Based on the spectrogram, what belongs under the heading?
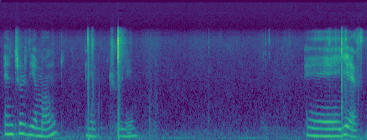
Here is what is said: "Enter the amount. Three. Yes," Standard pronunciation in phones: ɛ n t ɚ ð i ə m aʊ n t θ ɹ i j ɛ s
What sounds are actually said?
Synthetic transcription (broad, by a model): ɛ n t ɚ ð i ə m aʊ n t t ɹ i j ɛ s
